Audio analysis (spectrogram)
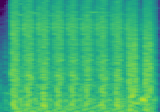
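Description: A loud, close burst of rapid automatic gunfire from a video game firefight fills a second or so, with continuous overlapping shots.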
